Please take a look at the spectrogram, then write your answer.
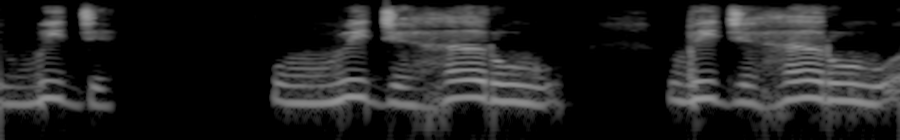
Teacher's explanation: واو کے نیچے زیر ہے، ہونٹ گول کرنے کے بعد اس کی زیر کی ادائیگی ہوگی وج، وجہرو، وجہرو.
